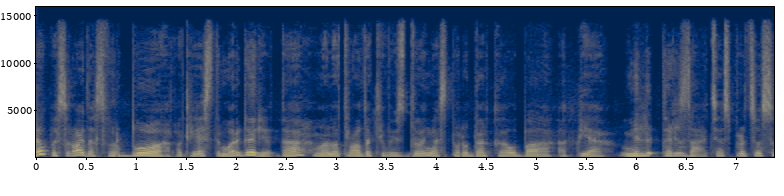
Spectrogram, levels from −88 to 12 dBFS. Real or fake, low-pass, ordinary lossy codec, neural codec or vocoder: fake; 14.4 kHz; AAC, 96 kbps; codec, 32 kHz, 1.9 kbps, SNAC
